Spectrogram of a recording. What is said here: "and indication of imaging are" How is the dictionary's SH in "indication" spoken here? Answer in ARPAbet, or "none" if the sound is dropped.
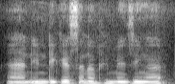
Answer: S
